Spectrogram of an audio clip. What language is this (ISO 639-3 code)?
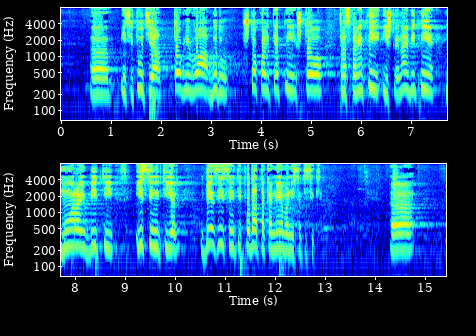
srp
